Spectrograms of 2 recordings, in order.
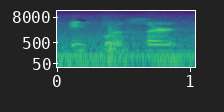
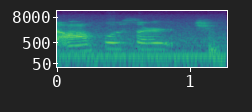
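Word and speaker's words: EquuSearch: And then he was like, after that, it was like, I'm so tired of, he mispronounced Equisha. Equa search. And he said Aqua search.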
